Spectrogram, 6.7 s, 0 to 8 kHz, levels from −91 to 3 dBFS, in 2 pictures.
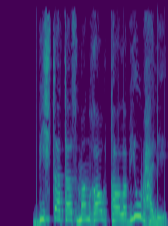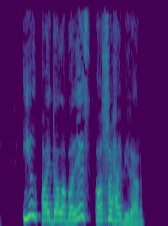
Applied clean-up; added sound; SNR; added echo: none; none; none; none.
